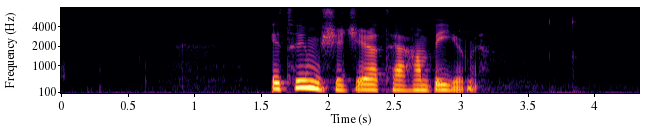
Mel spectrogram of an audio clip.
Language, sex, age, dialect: Faroese, female, 15-35, Norðurstreymoy/Eysturoy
